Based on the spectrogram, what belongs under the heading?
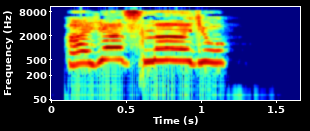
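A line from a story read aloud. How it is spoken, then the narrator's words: Girl shouting. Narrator (Russian): закричала девочка Рабен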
